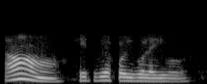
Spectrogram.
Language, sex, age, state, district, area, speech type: Assamese, female, 60+, Assam, Dibrugarh, rural, conversation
